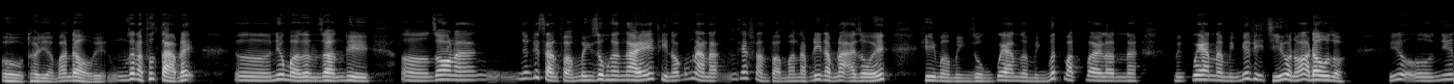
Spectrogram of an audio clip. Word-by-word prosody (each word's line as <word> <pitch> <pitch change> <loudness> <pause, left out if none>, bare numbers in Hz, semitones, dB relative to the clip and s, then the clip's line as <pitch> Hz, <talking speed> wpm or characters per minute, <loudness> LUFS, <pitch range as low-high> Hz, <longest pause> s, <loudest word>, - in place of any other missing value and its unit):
Ừ, 165 - -2 0.2
thời 160 -1 0
điểm 150 -2 -3
ban 170 +3 -2
đầu 165 -8 +3
thì 135 0 -5
cũng 195 - -11
rất 255 - +5
nà 225 - +3
phức 265 +5 -3
tạp - - +6
đấy! 200 +2 +2 0.4
Ừ, 180 -2 -2
nhưng 230 +1 +1
mà 180 -3 +3
dần 175 -1 +1
dần 180 0 +4
thì, 175 -3 +1 0.3
ờ, 180 -3 -2
do 225 +1 +6
nà, 205 -1 +1
ưm, 220 +4 -16
những 280 +1 -6
cái 325 - -3
sản 185 - +2
phẩm 175 -1 -2
mình 195 0 -1
dùng 225 +2 +2
hàng 205 -1 0
ngày 200 -2 +7
ấy 230 +6 +2
thì 210 -6 -3
nó 185 +1 -2
cũng 245 +7 -12
nà 260 - +4
nà 170 -1 -1
những 245 - -16
cái 285 +1 -3
sản 170 -10 -5
phẩm 150 -3 -4
mà 160 0 -6
lặp 165 0 -5
đi 220 +4 -1
lặp 195 -4 0
nại 185 -2 +1
rồi 170 0 +1
ấy, 225 +5 +3 0.3
khi 190 -1 0
mà 170 -3 -4
mình 150 -1 -9
dùng 150 -1 -6
quen 185 -1 +1
rồi 170 - -4
mình 150 -1 -10
vứt 275 +1 -2
vặt 205 -7 -2
vài 185 -3 +1
lần 175 -1 -2
nà 175 0 -5 0.4
mình 175 -2 -9
quen 220 -1 +4
nà 190 - -1
mình 175 -1 -7
biết 265 - -1
vị 240 -5 -5
trí 180 +2 -2
của 235 0 +4
nó 195 - +1
ở - - +5
đâu 210 -1 +6
rồi. 170 -4 -2 0.5
Ví 190 - -8
dụ 175 -7 -4
như 225 +5 -5
185 Hz, 305 wpm, -22 LUFS, 170-210 Hz, 0.5 s, ngày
